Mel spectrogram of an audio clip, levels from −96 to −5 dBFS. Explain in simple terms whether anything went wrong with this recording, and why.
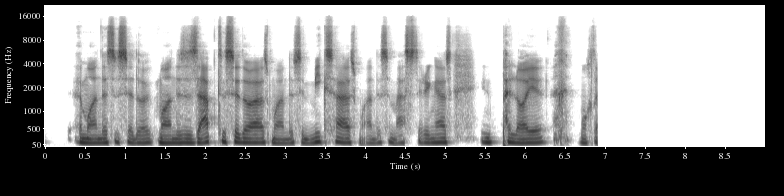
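At 6.91 s the input signal was likely lost, an audio dropout to silence. The speech stops mid-flow, and complete silence with no room sound runs to the end.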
